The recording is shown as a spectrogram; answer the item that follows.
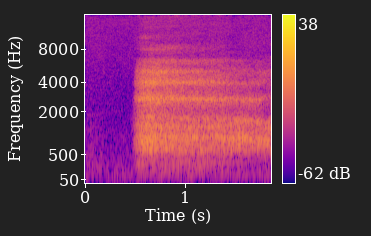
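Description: A deep, steady inhalation during a gentle stretch, starting abruptly and drawn out as a long, close, airy breath with no talking.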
